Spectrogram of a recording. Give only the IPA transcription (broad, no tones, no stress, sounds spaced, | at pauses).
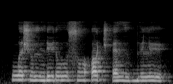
w ə ʃ ɔ̤ lʲ ɔ̤ ɾ y ɾ uː s ɔ̤ ʔ ɔ t͡ʃʼ ɛ ð ə̤ b y l yː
